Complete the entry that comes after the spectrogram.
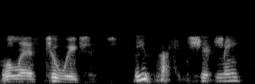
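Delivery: ordinary delivery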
